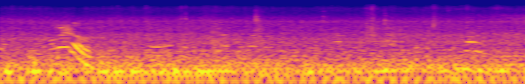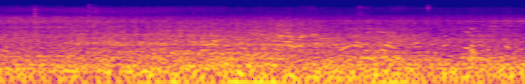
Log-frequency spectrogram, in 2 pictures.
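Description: An off-road vehicle's engine rumbles steadily close by.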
